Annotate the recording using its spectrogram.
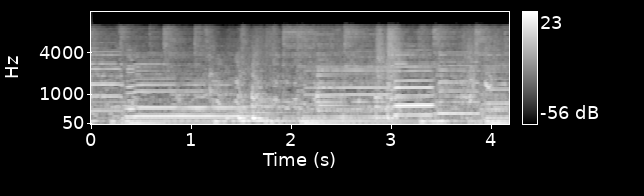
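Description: Live small-group jazz: a tenor saxophone solos in long held notes over upright bass and drum kit.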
